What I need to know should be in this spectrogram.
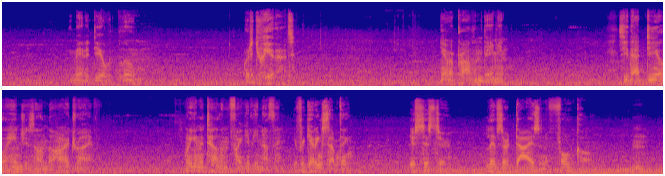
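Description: A middle-aged man speaks in a low, menacing voice.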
